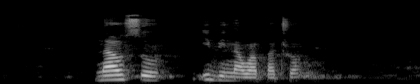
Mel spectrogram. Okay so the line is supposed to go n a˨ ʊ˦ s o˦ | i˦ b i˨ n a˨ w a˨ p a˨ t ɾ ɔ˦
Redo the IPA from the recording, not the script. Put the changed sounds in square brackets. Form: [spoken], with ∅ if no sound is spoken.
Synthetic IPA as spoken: n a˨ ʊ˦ s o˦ | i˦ b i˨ n a˨ w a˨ p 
